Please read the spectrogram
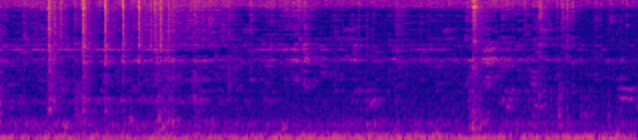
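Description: Cabin noise of a jet airliner rolling on the ground: a steady low rumble from the engines and wheels, with scattered short rattles and knocks.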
